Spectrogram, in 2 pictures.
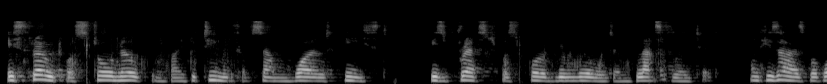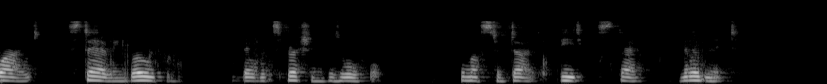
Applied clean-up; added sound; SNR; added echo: neural mask model DeepFilterNet 3.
